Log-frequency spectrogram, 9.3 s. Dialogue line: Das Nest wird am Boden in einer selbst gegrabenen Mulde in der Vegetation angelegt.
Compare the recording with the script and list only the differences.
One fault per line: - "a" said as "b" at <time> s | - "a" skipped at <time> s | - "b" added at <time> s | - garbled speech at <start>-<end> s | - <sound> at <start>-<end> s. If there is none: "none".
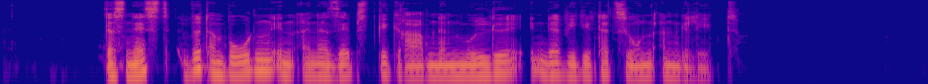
none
